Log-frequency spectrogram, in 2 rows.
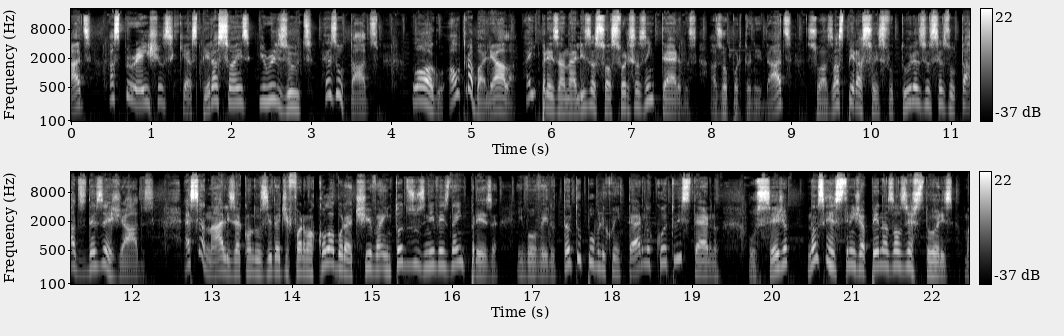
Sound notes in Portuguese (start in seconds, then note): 3.9 aspirações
